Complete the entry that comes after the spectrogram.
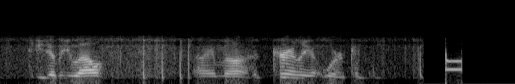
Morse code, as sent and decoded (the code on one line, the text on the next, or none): none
